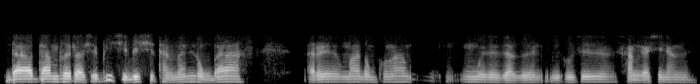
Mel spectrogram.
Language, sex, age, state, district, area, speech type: Bodo, male, 18-30, Assam, Baksa, rural, conversation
